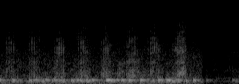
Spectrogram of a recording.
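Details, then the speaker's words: Makita HR2400 SDS rotary hammer, old worn internals: bearing hand-turned gives a rough, clicking ratchet; it should be a light press fit but has play and is damaged, with broken centering bushing nearby. "ce roulement il devrait pas se monter comme ça ils devraient se monter en force légèrement or là et bien il a du jeu"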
